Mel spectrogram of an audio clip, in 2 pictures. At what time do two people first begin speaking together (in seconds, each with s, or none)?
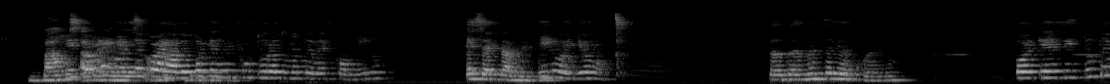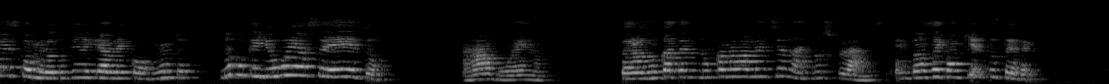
0.6 s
